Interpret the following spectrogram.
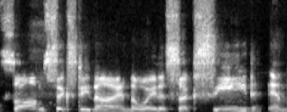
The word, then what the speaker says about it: Psalm 69: One that none of us can pronounce. Song 69. Yeah, it's called Psalm 69, The Way to Succeed and the Way to Suck Eggs.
